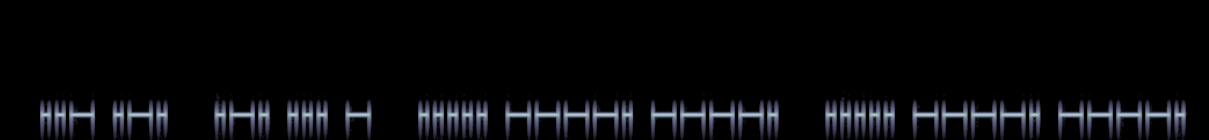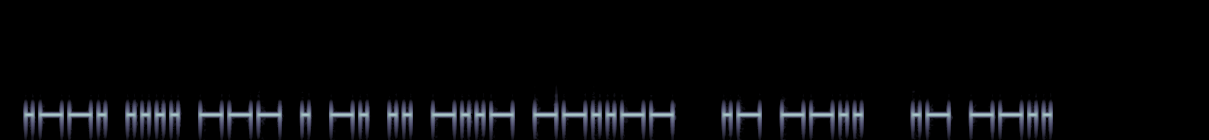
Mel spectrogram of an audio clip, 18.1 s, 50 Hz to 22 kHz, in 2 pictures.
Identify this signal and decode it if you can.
Morse code, heard as a keyed tone, about 22 wpm, 700 Hz. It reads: UR RST 599 599 PHOENIX, AZ AZ
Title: K1USN SST QSO Practice 22wpm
